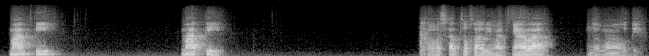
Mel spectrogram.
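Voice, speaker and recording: A man hosting a casual hands-on electronics tutorial, talking in a relaxed, slangy way and repeating short test commands. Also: mid-range voice. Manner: addresses viewers as guys, upbeat sign-off.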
